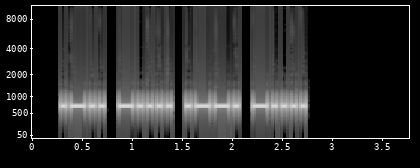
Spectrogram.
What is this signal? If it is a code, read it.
Morse code, heard as a keyed tone, about 25 wpm, 700 Hz. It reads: L6P6
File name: practice / 25wpm / Four Letter-Number Combinations - 25wpm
